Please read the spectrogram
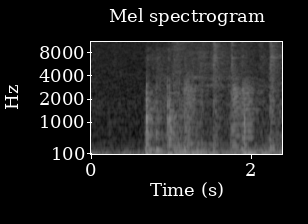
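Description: Quiet background music, with a sharp tap about two-thirds of a second in and the soft rubbing of a gloved hand mixing flour and salt in a glass bowl.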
